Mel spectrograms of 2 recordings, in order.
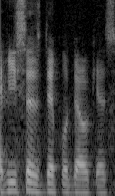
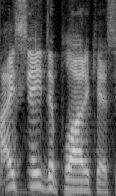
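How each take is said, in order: First: Diplodocus with a long O, DIP-lo-DOH-kus; pronunciation demo. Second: Diplodocus stressed on the second syllable, di-PLOD-uh-kus; pronunciation demo. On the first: Host showing a friend's way of saying it, Diplodocus with DOH stressed. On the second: Host showing their own way of saying it, Diplodocus with PLOD stressed. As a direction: say Diplodocus as dip-LOD-uh-kus. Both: Shown as a demonstration. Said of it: "contrasting pronunciations of it".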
